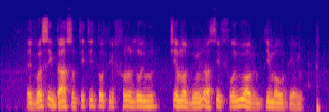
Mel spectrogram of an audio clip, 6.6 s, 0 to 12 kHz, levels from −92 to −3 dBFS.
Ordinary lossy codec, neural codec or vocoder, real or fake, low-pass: Opus, 32 kbps; codec, 16 kHz, 0.8 kbps, ZipCodec; fake; 7.2 kHz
